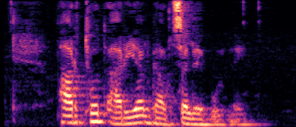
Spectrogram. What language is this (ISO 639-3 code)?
kat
